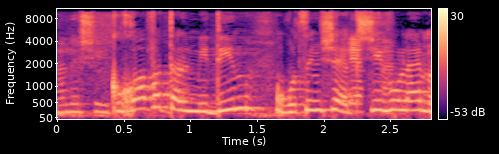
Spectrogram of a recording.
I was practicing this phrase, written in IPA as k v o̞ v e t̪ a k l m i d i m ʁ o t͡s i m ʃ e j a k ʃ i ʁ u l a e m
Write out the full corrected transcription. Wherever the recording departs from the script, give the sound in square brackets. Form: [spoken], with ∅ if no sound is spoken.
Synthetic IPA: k [ʁ] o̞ v [a] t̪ a [∅] l m i d i m ʁ o t͡s i m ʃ e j a k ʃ i [v] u l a e m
